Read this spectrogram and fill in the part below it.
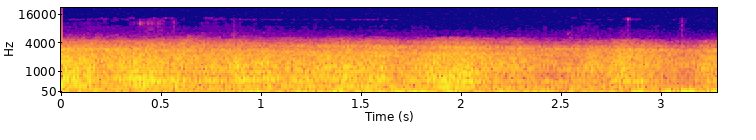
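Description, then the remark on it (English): An A-10 Warthog military jet rumbles overhead in a steady, broad roar that holds fairly even throughout, with no voices. “As John's excitement grows at seeing the military planes above”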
